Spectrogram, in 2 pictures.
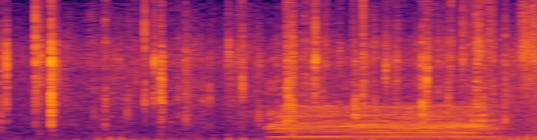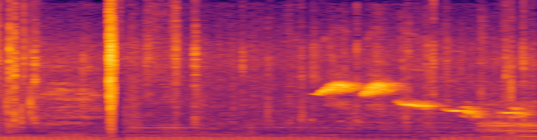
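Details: Resident cows wander on a road: a steady loud moo, then a lower droning bellow with pulsing texture, a sharp click, and high chirping bird notes near the end.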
